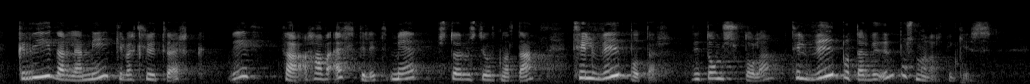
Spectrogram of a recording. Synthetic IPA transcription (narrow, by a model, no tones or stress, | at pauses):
kɾiːðaɾlɛɣamɪːcɪlvajht̪l̥ʏːt̪vɛ̰r̥k | vɪð | θaa̰ɦaːva̰ʔɛft̪ɪlɪt̪mɛðst̪œɾvʏst̪jowɾt̪nval̥t̪at̪ʰɪlvɪðpowt̪a̰ɾ̥ | vɪðt̪owmst̪oːwlat̪ʰɪlvɪðpowt̪aɾvɪðʏmpowsman̰̥ːt̪ʰiɲcɪ̰s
